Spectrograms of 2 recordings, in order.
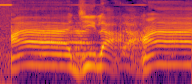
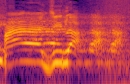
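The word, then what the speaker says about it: العاجلة: Tapi coba periksa imam apa bacanya banyak gak diperhatikannya makhraj ain ini ajilah maka dibacanya kalla bal tuhibbunal ajilah katanya sama maknanya itu. Coba itu beda makhraj saja bergeser makna diputarnya langit dengan bumi kebalik maknanya.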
